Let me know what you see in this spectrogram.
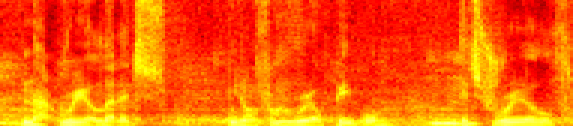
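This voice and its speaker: Music in the background behind a man in a Brooklyn accent, medium pitch and ordinary pitch variation. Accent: New York, Brooklyn. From Brooklyn, New York. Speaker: character actor. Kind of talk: interview answer. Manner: casual, conversational.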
